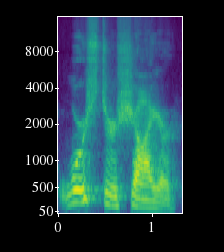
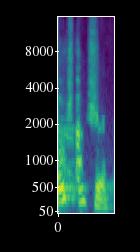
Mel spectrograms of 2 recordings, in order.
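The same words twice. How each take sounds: First: Worcestershire as WUR-ster-SHY-er; American pronunciation. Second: Worcestershire as WOR-ster-shuh; British pronunciation. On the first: Host asking English guest, Worcestershire the American way with SHY-er. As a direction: say Worcestershire with full SHY-er ending. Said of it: "How do you say". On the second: Host copying English guest, Worcestershire ending in weak -shuh. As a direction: laughingly shorten Worcestershire to end in -shuh. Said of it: "all the shires are pronounced sure". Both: Shown as a demonstration.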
